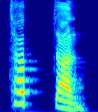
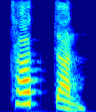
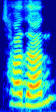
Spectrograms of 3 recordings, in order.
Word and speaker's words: 찻잔: Y la palabra se pronuncia 찻잔 o 찻잔, ya que la palabra posterior 잔 suena 짠 en el sonido forzado. Aquí debe agregar 사이시옷. Por eso, pronunciar y escribir 차잔 son incorrectos.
